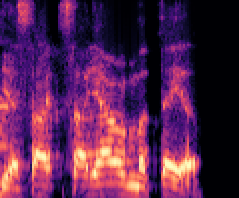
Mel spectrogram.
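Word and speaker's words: Sa'Yara: Yeah, Sayara Matea. Sayara. That's how you pronounce it.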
